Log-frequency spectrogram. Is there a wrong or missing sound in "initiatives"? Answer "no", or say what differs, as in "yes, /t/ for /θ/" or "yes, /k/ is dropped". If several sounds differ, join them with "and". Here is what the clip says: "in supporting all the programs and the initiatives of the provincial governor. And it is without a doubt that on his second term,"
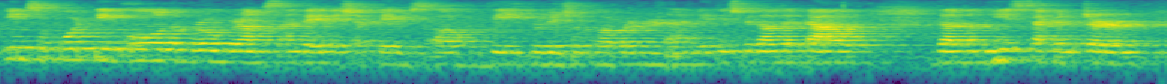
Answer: yes, /s/ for /z/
